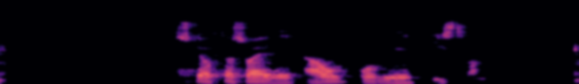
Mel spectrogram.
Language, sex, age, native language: Icelandic, male, 40-49, Icelandic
